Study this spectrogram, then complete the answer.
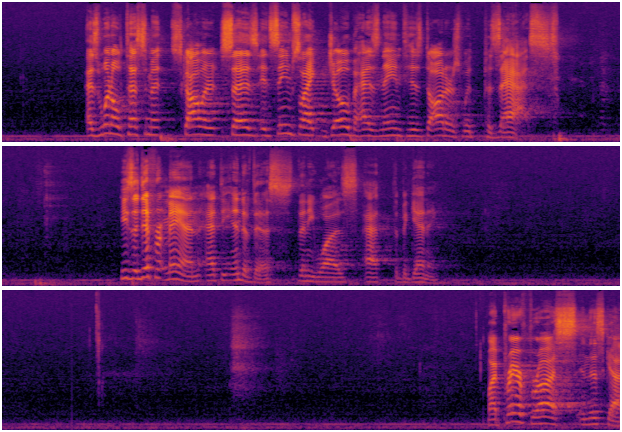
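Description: A young man speaks calmly into a microphone, heard through a loudspeaker in a large room.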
